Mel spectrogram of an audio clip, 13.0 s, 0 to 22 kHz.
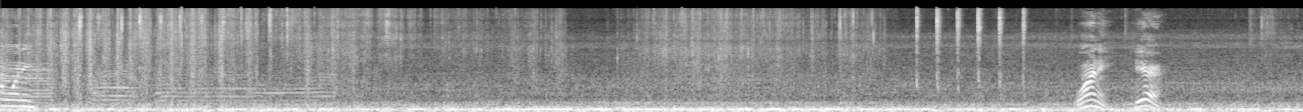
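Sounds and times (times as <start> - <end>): motor humming: 0.0 - 6.4.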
